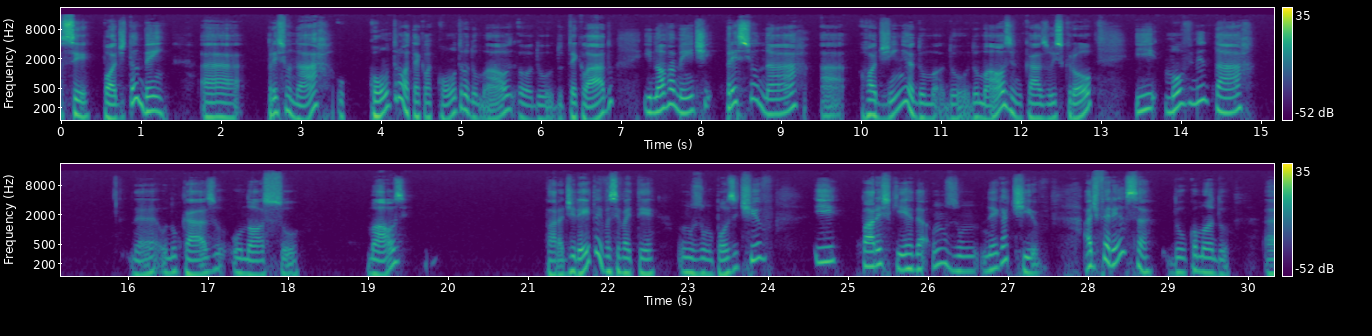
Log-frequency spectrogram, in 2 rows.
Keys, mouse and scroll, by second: 13.6-16.6 ctrl+middle drag.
